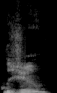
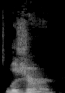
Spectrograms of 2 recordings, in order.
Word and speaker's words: Lejeune: Well, I actually spoke to the family, Okay, and they said, yeah, the French pronunciation is Lejeune, and I said, well, I don't speak French, I speak English, so yeah, no I parlez vous say français.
